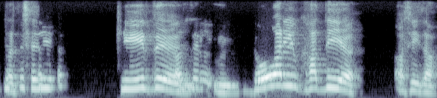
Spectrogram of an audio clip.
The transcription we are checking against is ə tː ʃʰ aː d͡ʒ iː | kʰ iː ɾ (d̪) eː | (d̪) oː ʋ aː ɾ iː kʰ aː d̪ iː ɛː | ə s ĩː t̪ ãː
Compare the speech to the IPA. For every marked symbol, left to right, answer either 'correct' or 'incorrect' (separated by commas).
incorrect, correct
